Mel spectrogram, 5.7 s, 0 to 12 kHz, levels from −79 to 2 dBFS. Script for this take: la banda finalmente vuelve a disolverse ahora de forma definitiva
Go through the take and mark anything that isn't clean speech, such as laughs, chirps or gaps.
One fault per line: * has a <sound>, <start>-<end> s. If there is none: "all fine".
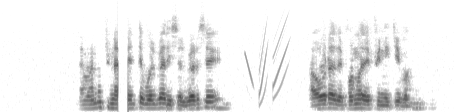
* has a dropout, 1.5-1.6 s
* has a chirp, 3.1-3.7 s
